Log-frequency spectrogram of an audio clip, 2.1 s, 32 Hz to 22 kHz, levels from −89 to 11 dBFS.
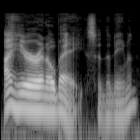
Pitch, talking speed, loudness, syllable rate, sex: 120 Hz, 200 wpm, -15 LUFS, 4.6 syllables/s, male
